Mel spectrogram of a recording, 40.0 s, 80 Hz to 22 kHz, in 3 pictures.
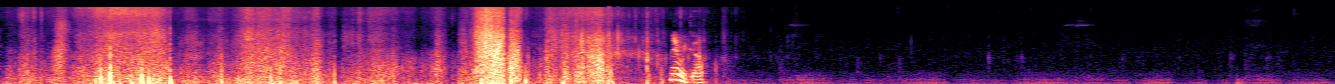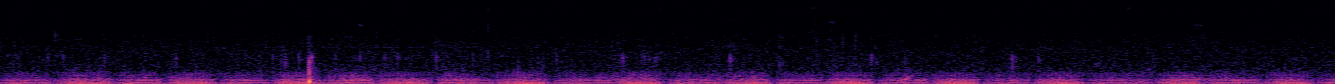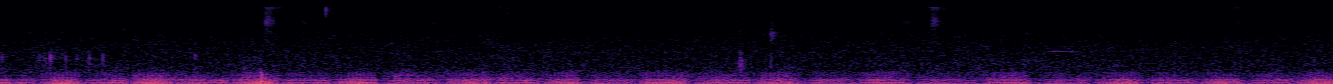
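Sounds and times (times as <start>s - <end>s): cat purring: 0.0s - 40.0s.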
